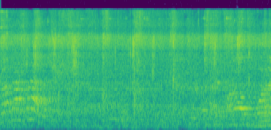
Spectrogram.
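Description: Footsteps on a hard tiled floor at walking pace, about two to three steps a second, over a murmur of voices.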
